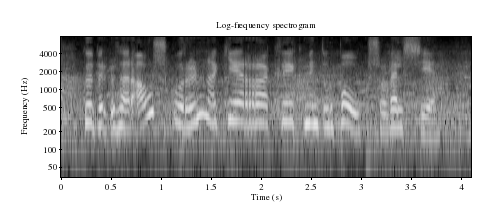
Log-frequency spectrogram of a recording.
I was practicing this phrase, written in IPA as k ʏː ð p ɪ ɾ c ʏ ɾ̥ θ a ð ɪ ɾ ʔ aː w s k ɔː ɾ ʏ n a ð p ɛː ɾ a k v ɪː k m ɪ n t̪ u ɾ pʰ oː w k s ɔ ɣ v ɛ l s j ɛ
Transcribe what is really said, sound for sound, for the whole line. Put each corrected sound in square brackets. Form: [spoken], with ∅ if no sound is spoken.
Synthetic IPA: k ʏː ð p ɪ ɾ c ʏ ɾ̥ θ a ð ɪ ɾ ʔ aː w s k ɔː ɾ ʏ n a ð [c] ɛː ɾ a [kʰ] v ɪː k m ɪ n t̪ u ɾ [p] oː w k s ɔ ɣ v ɛ l s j ɛ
